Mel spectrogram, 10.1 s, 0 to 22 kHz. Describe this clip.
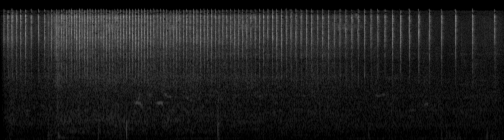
This sound was recorded in Laspuña (Huesca). It was recorded with a Zoom H2 recorder. The sound consists on manual spin of a bicycle wheel.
